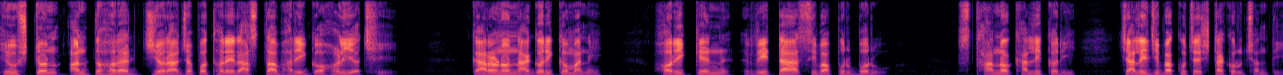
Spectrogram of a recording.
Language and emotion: Odia, neutral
